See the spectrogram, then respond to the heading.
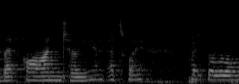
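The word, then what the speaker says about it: Ántonia: antonia so um not antonia but on tonya that's why there's a little mark there and she's european and so they wouldn't have used the a sound anyway so um the introduction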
